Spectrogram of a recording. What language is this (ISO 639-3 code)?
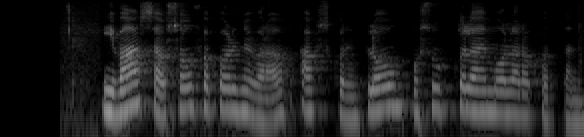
isl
